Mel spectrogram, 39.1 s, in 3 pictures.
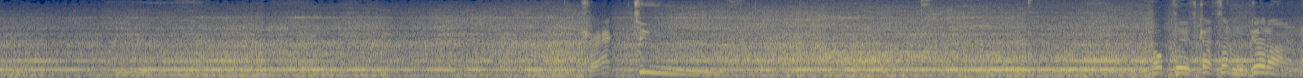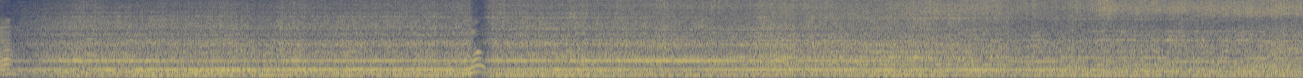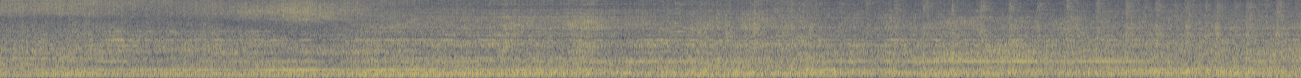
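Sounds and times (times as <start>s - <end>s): freight train rumbling past: 0.0s - 39.0s
steady tone: 0.0s - 39.0s.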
